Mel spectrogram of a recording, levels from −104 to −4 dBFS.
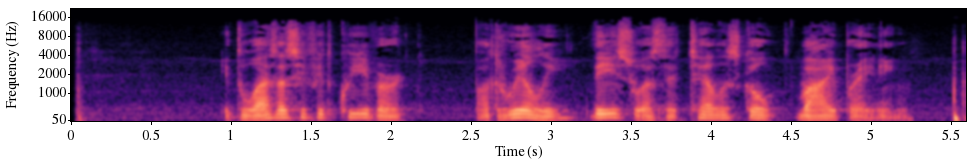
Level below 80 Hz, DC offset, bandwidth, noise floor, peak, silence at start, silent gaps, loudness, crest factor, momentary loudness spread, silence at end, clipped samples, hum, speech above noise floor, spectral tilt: -54 dBFS; under 0.1%; 15 kHz; -65 dBFS; -8 dBFS; 0.05 s; none; -29 LUFS; 22 dB; 14 LU; 0.05 s; under 0.1%; none; 37 dB; -5.5 dB/octave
